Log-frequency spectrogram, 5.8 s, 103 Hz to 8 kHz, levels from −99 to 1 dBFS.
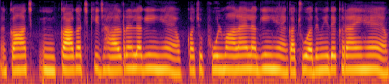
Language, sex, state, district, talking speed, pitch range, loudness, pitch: Bundeli, female, Uttar Pradesh, Hamirpur, 165 wpm, 215-225 Hz, -17 LUFS, 225 Hz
